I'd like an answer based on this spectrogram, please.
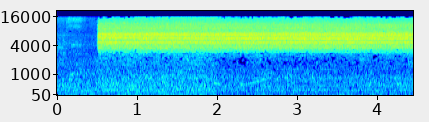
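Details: Summer cicada chorus in Bucheon's Sosa Grand Park, Korea, starting abruptly after half a second of quiet and then sustaining a loud, continuous, shrill buzz to the end.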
